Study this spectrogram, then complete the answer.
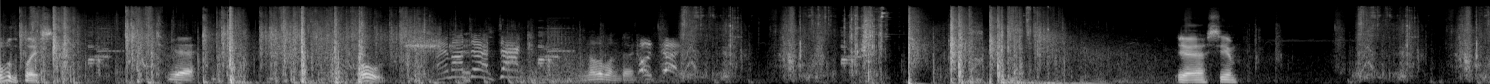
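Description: Gunshots crack in quick bursts close by.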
